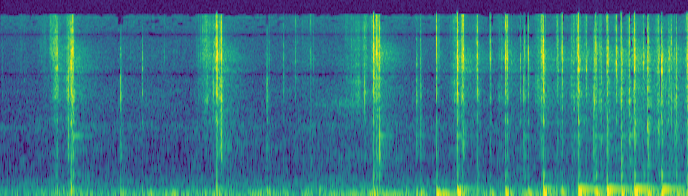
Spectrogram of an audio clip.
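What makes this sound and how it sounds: A large, empty, clear PET plastic water bottle with a blue cap is held in one hand and tapped and scratched along its ridged side with fingertips and nails. Quiet, hollow, dry clicks and crinkly scratches start sparse, then grow denser and louder in the last two seconds as irregular taps and rubs, with a low thump underneath.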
